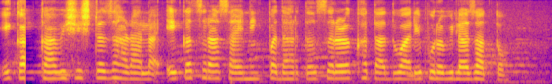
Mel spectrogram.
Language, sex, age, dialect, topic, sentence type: Marathi, female, 25-30, Standard Marathi, agriculture, statement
